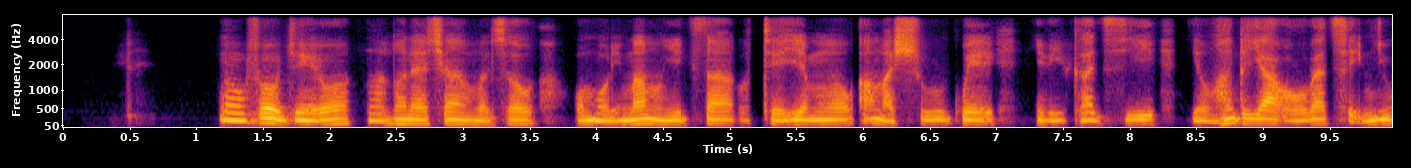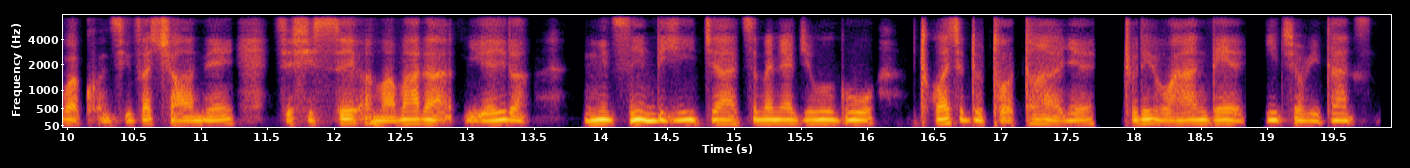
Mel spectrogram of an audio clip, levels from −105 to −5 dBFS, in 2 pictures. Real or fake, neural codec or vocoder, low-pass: fake; codec, 16 kHz, 0.5 kbps, FunCodec, trained on Chinese and English, 25 frames a second; 7.2 kHz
